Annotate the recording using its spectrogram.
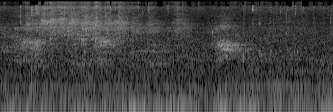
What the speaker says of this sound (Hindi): ये गिलास पे डाल देते हैं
